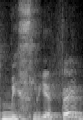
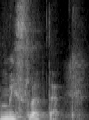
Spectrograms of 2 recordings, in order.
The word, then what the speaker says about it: myslete: Myslete, so not mysliete, but myslete. In Czech, you cannot have this combination.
